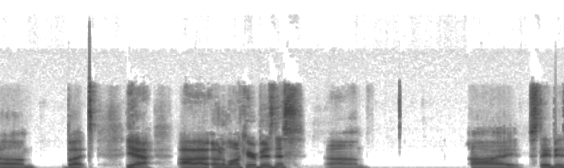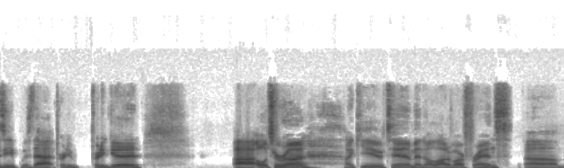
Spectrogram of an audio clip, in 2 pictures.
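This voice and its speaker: A man with a Southern US accent speaks at a very slow pace, his pitch medium with ordinary variation. Long, frequent pauses break up his speech against a quiet background. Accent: Southern US (Georgia). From US South, Fayetteville, Georgia. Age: 20s. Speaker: lawn care business owner and ultrarunner. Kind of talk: casual interview chat.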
